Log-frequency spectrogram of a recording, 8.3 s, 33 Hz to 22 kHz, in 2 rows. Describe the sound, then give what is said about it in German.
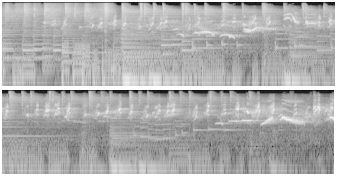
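A dawn chorus of many songbirds at 4 a.m. in June, with overlapping chirps, trills and whistles at many pitches filling the air continuously, some clear, over a low steady background rumble. No one speaks. “Es zwitschert in vielen Tonlagen. So klingt der Juni bei uns im Geräuschearchiv.”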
